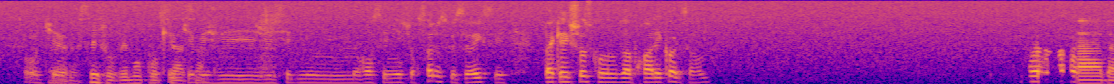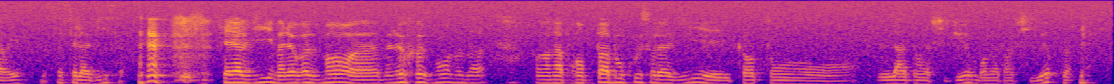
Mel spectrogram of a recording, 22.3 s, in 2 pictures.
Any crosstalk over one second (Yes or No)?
No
